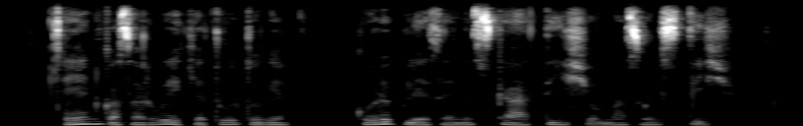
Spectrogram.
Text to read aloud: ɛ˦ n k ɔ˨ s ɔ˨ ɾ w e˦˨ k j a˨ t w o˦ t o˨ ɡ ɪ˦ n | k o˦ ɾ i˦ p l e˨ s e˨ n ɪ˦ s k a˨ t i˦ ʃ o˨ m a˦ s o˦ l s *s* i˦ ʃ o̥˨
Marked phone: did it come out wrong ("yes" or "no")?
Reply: yes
